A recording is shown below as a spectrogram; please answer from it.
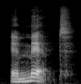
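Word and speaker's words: אמת: It's emet. Okay, Hebrew is written from right to left, and this word emet is spelled Aleph Mem Tav.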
